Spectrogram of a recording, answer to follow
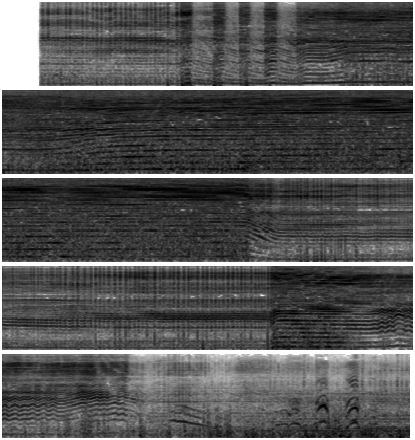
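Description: Small two-stroke petrol engine of a quarter-scale RC drag car: a few short bursts as it catches, then revved with the pitch climbing for several seconds. It drops back near the middle, revs up again, and fades near the end.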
